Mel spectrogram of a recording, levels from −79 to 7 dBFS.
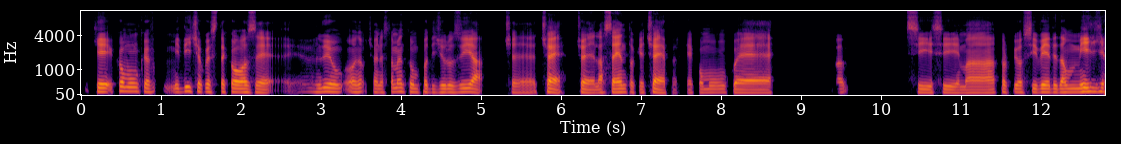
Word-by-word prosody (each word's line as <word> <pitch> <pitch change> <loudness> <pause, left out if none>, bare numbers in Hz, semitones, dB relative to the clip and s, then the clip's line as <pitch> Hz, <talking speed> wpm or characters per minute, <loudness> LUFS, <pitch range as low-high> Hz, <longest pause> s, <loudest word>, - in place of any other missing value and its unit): che 150 -1 +4
comunque 165 -4 +1
f - - -10
mi 140 - -7
dice 165 +1 0
queste 145 0 -2
cose, 135 -4 +3
ehm, 145 0 -20
lui 155 +2 +2
on 145 0 0
cioè - - -8
onestamente 145 +3 -3
un 140 - -3
po' 140 - -2
di 130 - -8
gelosia 135 +1 +1 0.2
ce - - -6
c'è, - - +4
cioè 120 -3 +1
la 120 +2 -2
sento 130 +1 +3
che 120 - -6
c'è 115 -1 +4
perché 110 +1 -13
comunque, 120 -2 -1 0.7
vab - - -7 0.7
sì, 125 -2 -2
sì 120 0 -3
ma 115 +1 0
proprio 135 0 -2
si 135 +3 -3
vede 135 0 +4
da 135 0 +2
un 135 - 0
miglio! 150 +2 +3
135 Hz, 165 wpm, -22 LUFS, 120-145 Hz, 0.7 s, che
